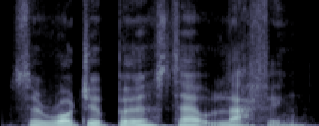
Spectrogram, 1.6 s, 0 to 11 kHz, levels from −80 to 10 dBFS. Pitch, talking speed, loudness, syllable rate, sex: 115 Hz, 190 wpm, -18 LUFS, 4.7 syllables/s, male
